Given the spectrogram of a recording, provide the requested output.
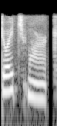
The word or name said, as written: deutschmark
